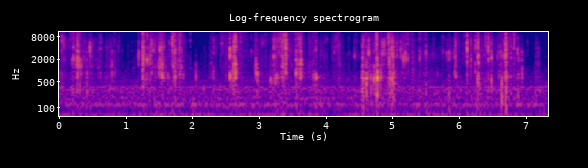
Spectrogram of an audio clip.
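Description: Foil wrapper of a trading-card pack crinkling and tearing as it is pulled open by hand, a run of irregular crackles that stops about seven seconds in.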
